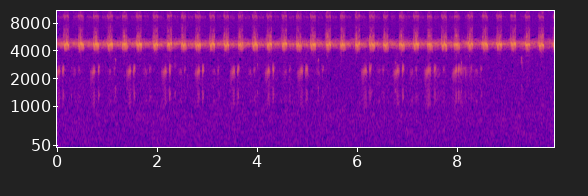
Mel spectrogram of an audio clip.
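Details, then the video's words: Crickets calling at night in a valley bottom near a tree, steady high chirps repeated about three or four times a second, with softer lower pulsed croaking calls scattered through the background. "Crickets and Croaks! Pozo Night Tree"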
